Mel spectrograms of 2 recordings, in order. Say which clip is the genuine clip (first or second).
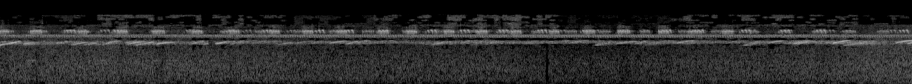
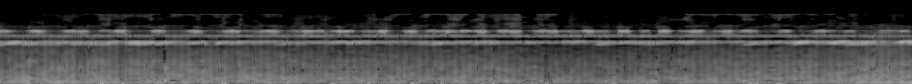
first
